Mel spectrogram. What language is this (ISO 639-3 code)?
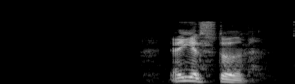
isl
